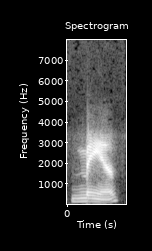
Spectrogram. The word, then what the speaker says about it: MANTS: So I was attending the Mid-Atlantic Nursery Trade Show, better known as MANTS, which rhymes with pants.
